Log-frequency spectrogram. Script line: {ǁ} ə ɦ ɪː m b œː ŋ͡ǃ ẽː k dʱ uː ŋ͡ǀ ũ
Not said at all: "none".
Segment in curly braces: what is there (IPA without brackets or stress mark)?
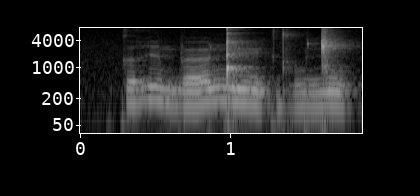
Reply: k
